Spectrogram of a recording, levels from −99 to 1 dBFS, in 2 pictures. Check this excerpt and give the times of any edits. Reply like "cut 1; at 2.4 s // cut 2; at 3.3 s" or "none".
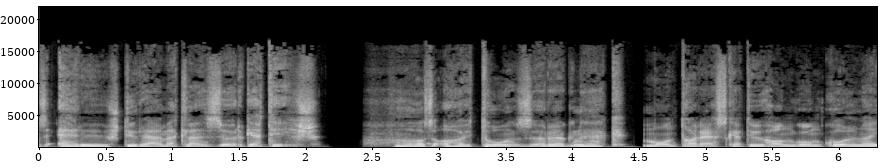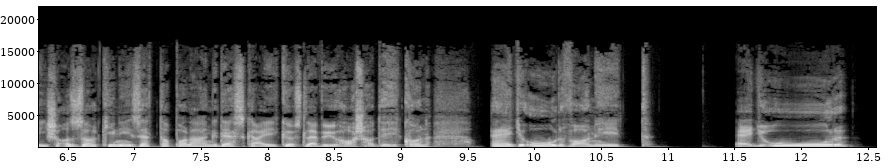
cut 1; at 9.6 s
